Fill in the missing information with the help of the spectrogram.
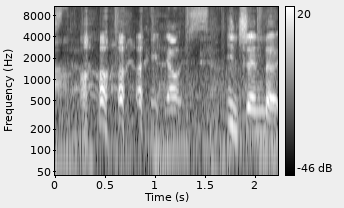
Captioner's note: laughter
